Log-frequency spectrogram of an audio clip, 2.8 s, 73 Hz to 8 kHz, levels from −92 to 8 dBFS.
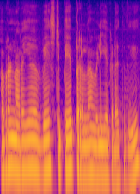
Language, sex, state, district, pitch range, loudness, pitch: Tamil, male, Tamil Nadu, Kanyakumari, 115-135 Hz, -14 LUFS, 130 Hz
